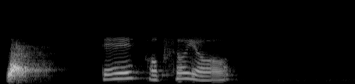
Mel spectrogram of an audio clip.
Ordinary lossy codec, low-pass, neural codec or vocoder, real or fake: MP3, 24 kbps; 3.6 kHz; codec, 16 kHz, 16 kbps, FunCodec, trained on LibriTTS, 50 frames a second; fake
